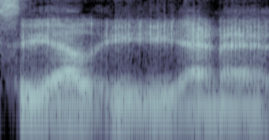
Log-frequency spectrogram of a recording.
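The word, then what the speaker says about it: Clíodhna: yeah, the best way you're going to spell it if you're from, say, the States or Australia is Cleena, is like the anglicized way to say it, I suppose.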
